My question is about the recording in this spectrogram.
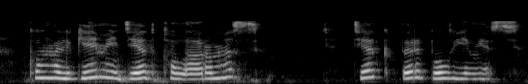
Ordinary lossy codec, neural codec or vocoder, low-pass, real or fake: none; codec, 16 kHz, 2 kbps, FunCodec, trained on LibriTTS, 25 frames a second; none; fake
